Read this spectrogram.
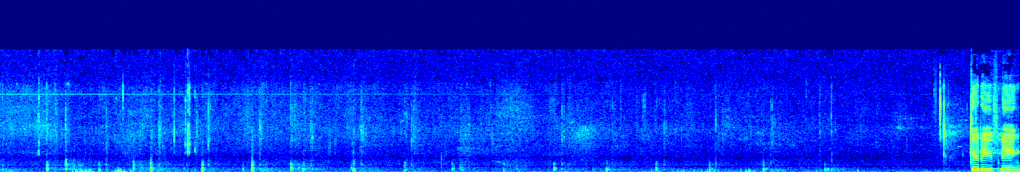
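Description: Footsteps click across a wooden stage in a large hall.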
